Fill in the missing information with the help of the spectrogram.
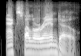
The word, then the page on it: accelerando: American English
